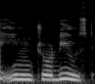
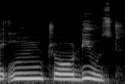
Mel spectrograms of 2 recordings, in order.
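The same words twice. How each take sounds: First: "ইন্ট্রোডিউসড" joined up as one word; whole word together. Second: "ইন্ট্রোডিউসড" in three parts, in, tro, duced; separated syllables. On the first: Teacher showing pupils the whole of "ইন্ট্রোডিউসড", said in one go. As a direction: run the syllables of "ইন্ট্রোডিউসড" together. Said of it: "পুরোটা একসাথে কীভাবে বলছি". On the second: Teacher showing pupils syllable division, "ইন্ট্রোডিউসড" said in separate parts. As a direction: split "ইন্ট্রোডিউসড" into spaced, stretched syllables. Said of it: "এটা আলাদাই উচ্চারণ হচ্ছে". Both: Shown as a demonstration.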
